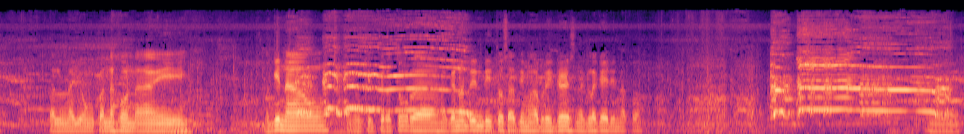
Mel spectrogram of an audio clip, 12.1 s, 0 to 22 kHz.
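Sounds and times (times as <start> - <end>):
rooster crowing: 3.6 - 6.6, 9.6 - 12.0.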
